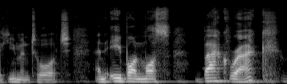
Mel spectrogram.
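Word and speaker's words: Bachrach: Torch and Ebon Moss backrack how do you say that back I'm saying backra backra like Bert backrack like Bert backrack uh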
